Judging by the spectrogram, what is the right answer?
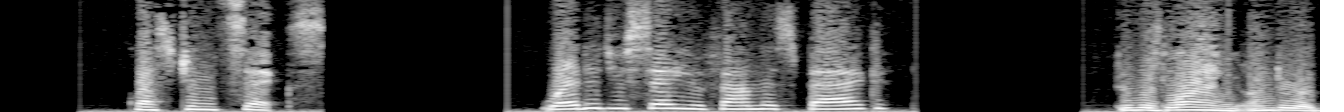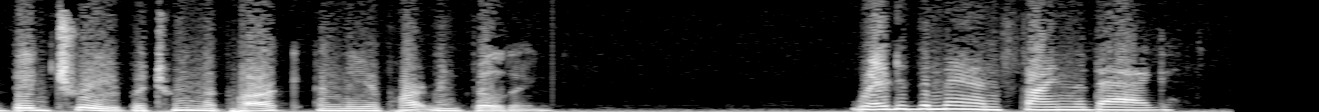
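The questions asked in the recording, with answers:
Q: Where did the man find the bag?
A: Under a big tree between the park and the apartment building.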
